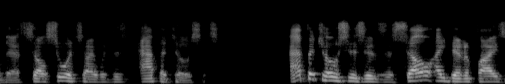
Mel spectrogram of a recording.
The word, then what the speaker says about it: apoptosis: is this concept of apoptosis which robin just mentioned and just so you know it's a-p-o-p-t-o-s-i-s it's spelled apoptosis the second p is silent so if you talk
